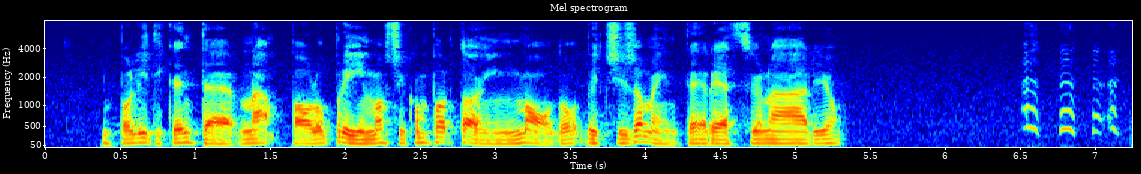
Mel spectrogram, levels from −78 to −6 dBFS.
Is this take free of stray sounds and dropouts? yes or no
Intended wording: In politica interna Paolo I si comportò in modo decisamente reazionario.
no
